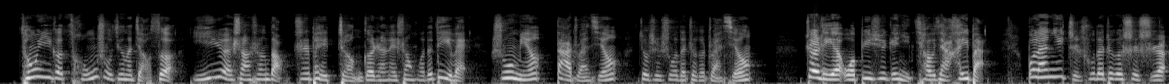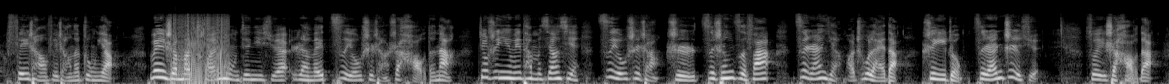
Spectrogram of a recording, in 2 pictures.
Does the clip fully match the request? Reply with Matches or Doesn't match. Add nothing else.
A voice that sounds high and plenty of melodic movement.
Doesn't match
